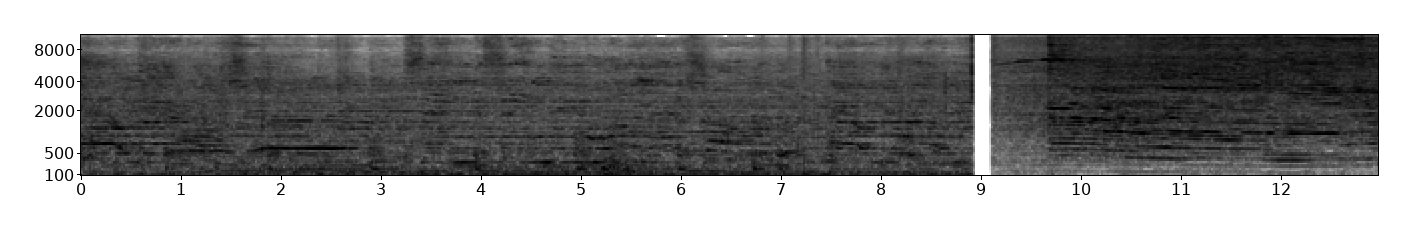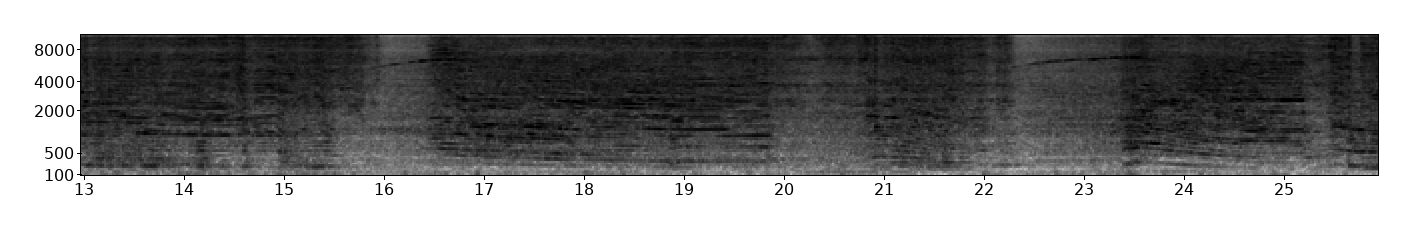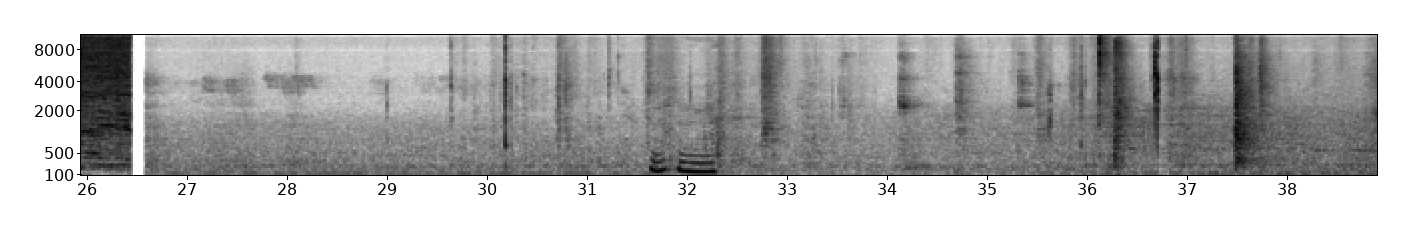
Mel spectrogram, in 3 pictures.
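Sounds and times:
angle grinder cutting sheet steel: 9.1s - 26.5s.

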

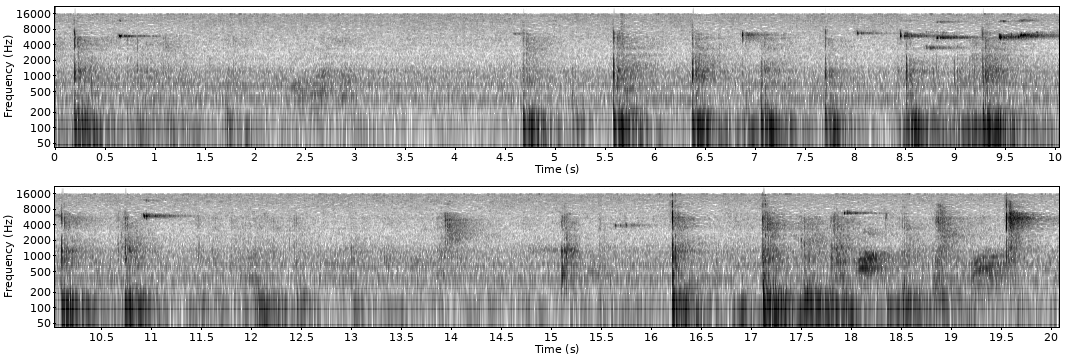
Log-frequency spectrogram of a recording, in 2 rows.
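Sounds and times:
basketball bouncing on wooden floor: 0.0s - 2.0s, 4.6s - 14.1s, 15.1s - 19.1s
sneaker squeaks: 0.2s - 1.8s, 6.7s - 13.1s, 15.1s - 16.2s.

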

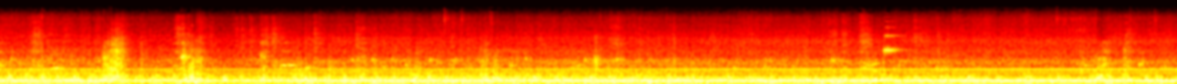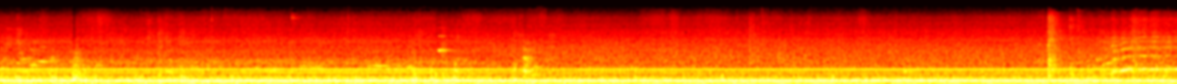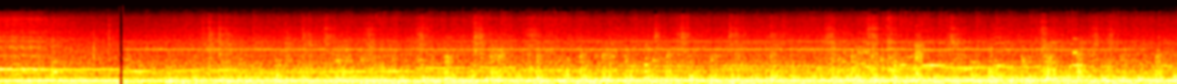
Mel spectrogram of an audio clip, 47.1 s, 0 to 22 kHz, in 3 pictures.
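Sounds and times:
train interior hum and whine: 0.0s - 47.0s
train squeal: 3.5s - 4.3s, 11.5s - 12.3s, 20.5s - 23.0s, 30.3s - 47.0s.

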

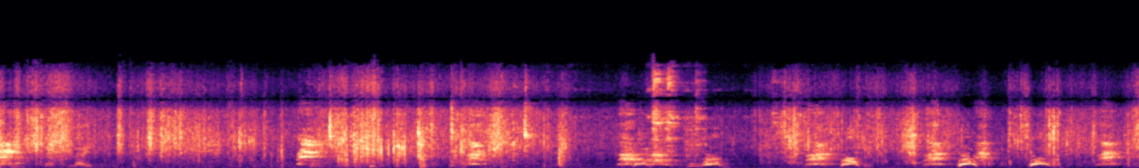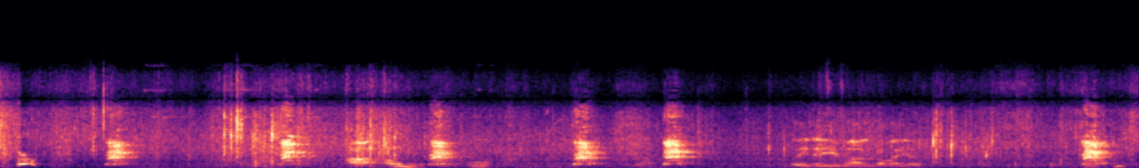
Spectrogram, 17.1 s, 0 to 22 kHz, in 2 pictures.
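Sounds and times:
scraping and knocking in debris: 0.2s - 9.3s
small dog barking: 2.2s - 2.4s, 3.5s - 3.7s, 4.6s - 9.6s, 10.6s - 11.0s, 11.7s - 12.1s, 12.8s - 13.9s, 16.6s - 17.0s.

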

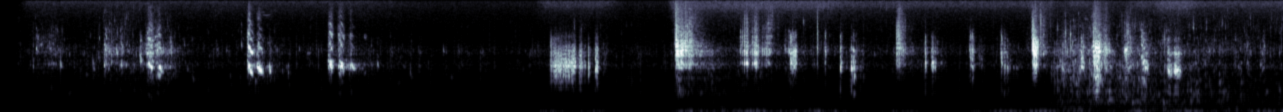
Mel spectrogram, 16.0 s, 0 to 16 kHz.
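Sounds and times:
dolphins high-pitched calls: 6.8s - 7.7s.

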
